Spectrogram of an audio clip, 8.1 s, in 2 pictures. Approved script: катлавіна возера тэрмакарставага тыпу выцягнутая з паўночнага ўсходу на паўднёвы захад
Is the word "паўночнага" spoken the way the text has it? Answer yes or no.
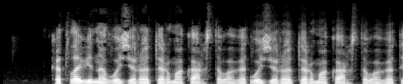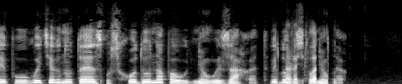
no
